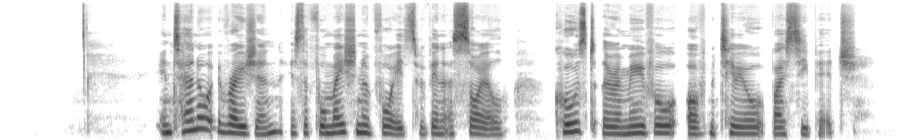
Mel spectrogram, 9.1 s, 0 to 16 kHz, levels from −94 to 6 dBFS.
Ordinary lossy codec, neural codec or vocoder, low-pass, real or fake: none; vocoder, 44.1 kHz, 128 mel bands every 512 samples, BigVGAN v2; 14.4 kHz; fake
